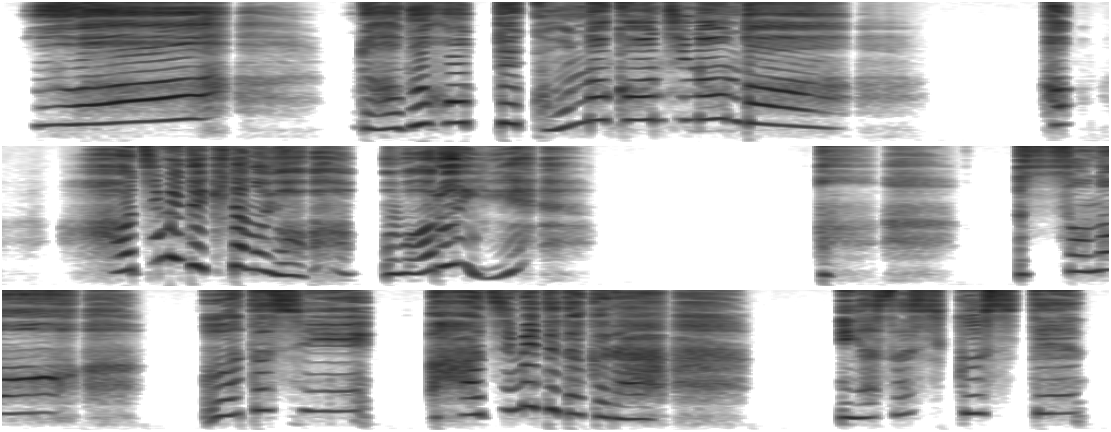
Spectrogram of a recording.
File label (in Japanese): お姉さんと服を脱がしあいっこ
